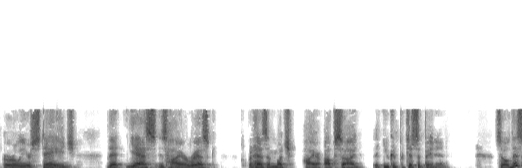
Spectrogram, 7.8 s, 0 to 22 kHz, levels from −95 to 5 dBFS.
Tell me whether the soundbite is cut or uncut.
uncut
